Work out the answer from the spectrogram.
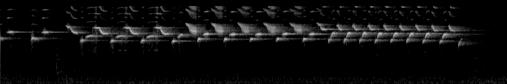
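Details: Goldfinch × canary hybrid singing cleanly without errors, a 2022 recording meant to stimulate males to sing and teach young birds; a fast, twittering run of bright, high chirps and short trills that grows denser, then stops near the end.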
